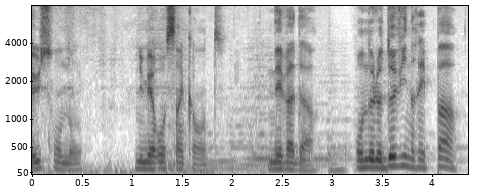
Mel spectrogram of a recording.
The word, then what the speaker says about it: Nevada: Les habitants disent VAD dans Nevada, tandis que les autres disent VA les Névadans, les Névadans.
